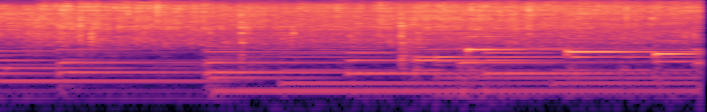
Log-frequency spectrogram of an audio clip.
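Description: Chicken drops into hot oil with turmeric, cinnamon, black pepper, cloves, black cardamom, cumin and chillies, giving a steady close sizzle. A tonal hum runs underneath.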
